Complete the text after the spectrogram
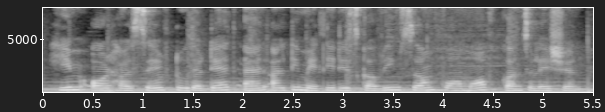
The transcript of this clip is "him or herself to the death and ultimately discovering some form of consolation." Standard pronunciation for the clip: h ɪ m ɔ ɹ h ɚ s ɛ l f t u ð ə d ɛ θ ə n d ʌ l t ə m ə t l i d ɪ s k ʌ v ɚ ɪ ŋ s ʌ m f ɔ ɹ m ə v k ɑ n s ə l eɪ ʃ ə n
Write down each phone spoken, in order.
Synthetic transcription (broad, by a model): h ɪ m ɔ ɹ h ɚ s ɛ l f t u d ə d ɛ t ə n d ʌ l t ə m ə t l i d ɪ s k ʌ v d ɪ ŋ s ʌ m f ɔ ɹ m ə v k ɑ n s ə l eɪ ʃ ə n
